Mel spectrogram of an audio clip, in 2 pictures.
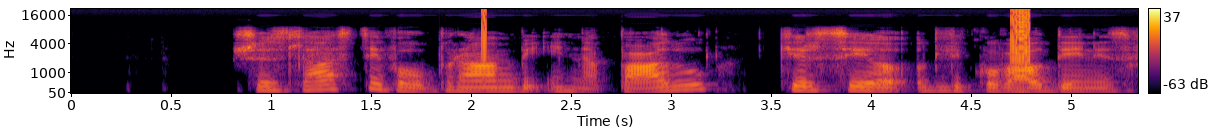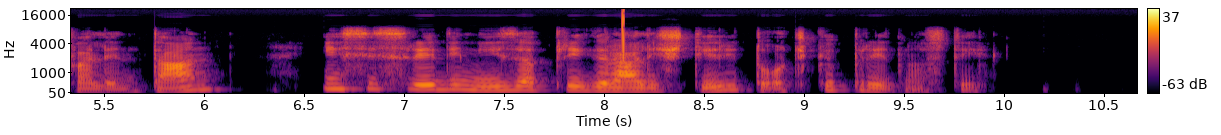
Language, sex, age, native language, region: Slovenian, female, 50-59, Slovenian, Gorica region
